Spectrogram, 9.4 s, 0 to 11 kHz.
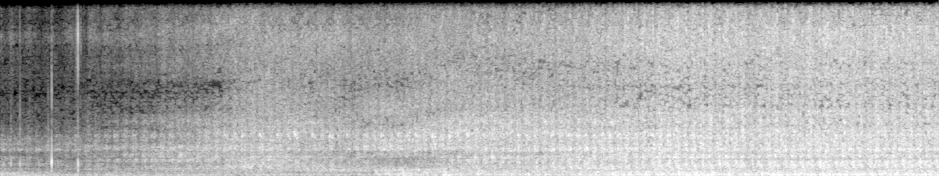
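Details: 1999 Ford F350, 7.3 turbo diesel burning oil, 217,000 miles, cold start on a summer day: rapid steady clatter about four knocks per second, growing harsher, with exhaust smoke. Improves warm but never disappears; cause unclear.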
